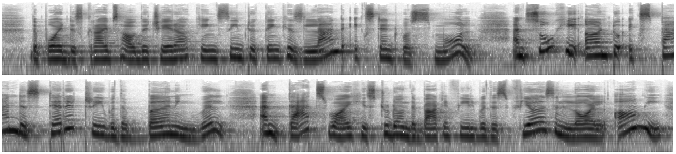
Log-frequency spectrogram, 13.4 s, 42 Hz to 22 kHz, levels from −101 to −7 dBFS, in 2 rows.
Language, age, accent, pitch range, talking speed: English, 50-69, Indian, 160-260 Hz, 185 wpm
